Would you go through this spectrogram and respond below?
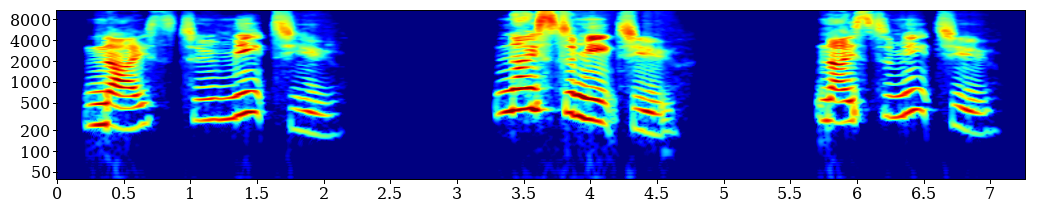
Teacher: In this sentence, the stress is on nice and meet. So you say these words louder and higher than the others.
